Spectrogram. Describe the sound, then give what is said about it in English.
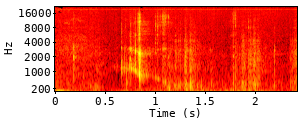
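Crunching and chewing of a crisp, curry-flavoured snack, with a sharp bite followed by several brittle crackles in an irregular rhythm, fairly quiet and with no talking. “The crunch is all right.”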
